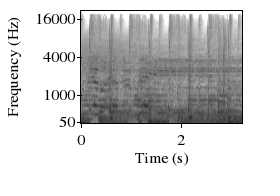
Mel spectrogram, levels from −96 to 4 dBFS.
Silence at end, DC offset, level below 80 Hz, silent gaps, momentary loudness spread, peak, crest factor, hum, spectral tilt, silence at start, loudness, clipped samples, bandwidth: 0 s; under 0.1%; -26 dBFS; none; 3 LU; -4 dBFS; 14 dB; none; -5.5 dB/octave; 0 s; -20 LUFS; under 0.1%; 19 kHz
